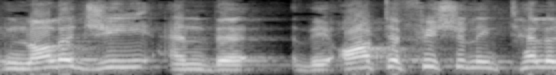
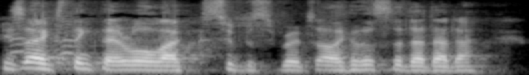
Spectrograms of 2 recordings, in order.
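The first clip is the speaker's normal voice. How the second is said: ordinary talk, nothing marked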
